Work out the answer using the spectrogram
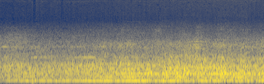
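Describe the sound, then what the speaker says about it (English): Spirit airliners departing Phoenix Sky Harbor airport: a steady, distant jet engine rumble with a faint tonal whine, sustained and gradually growing slightly louder, with no speech. "two Spirit aircraft"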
